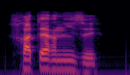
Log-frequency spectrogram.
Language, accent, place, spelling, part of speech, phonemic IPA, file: French, France, Lyon, fraterniser, verb, /fʁa.tɛʁ.ni.ze/, LL-Q150 (fra)-fraterniser.wav
- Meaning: to fraternize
